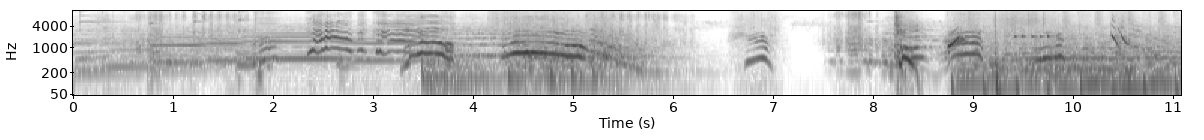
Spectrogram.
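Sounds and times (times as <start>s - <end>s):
cartoon bee buzzing: 0.2s - 2.3s, 3.9s - 6.3s, 6.9s - 10.8s
cartoon character yelping: 2.3s - 5.4s.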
